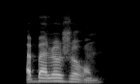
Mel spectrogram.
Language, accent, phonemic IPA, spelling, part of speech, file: French, France, /a.ba.lɔʒ.ʁɔ̃/, abalogerons, verb, LL-Q150 (fra)-abalogerons.wav
- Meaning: first-person plural simple future of abaloger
